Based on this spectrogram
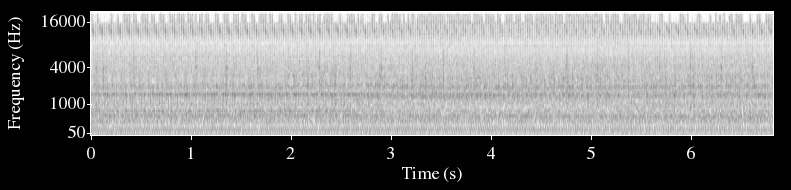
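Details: Hyundai Solaris 1.6 cold start: faint light tapping buried under a hissy, busy engine note at cold idle; engine knock when cold, cause unknown.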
